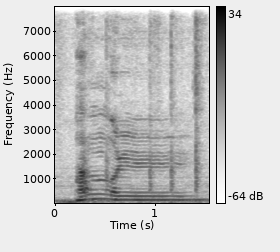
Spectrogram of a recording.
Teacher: 비읍이 비음화가 되면 미음이 된다는 얘기야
